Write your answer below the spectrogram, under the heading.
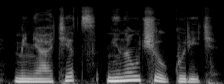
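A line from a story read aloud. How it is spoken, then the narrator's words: Plain. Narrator (Russian): сказал я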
